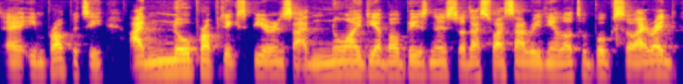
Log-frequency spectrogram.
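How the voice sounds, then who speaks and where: A young man from Portugal with a Portuguese accent, talking as an interview guest in a fast, self-correcting way with frequent restarts. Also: fairly low pitch. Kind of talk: casual interview.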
